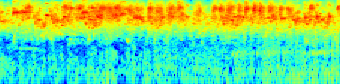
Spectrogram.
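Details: Parakeets chattering cheerfully, a lively jumble of sharp chirps, squeaks and warbled phrases from several birds, steady and unbroken.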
